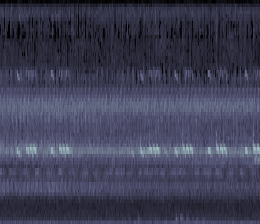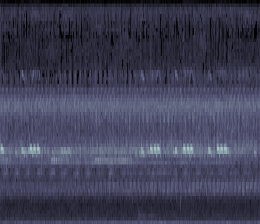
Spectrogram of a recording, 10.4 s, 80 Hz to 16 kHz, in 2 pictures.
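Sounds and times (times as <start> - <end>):
insects in a continuous high-pitched chorus in autumn: 0.0 - 10.3
short louder pulsed insect chirps: 0.1 - 1.5, 2.8 - 10.3.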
